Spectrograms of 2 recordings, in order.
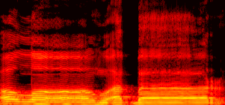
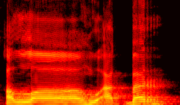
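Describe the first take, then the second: First: The vowel in 'bar' is drawn out long. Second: The vowel in 'bar' is kept short. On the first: It means God is a drum. The speaker calls it wrong. "Ini salah fatal" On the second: It means God is the greatest. The speaker calls it right. "Barnya pendek"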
